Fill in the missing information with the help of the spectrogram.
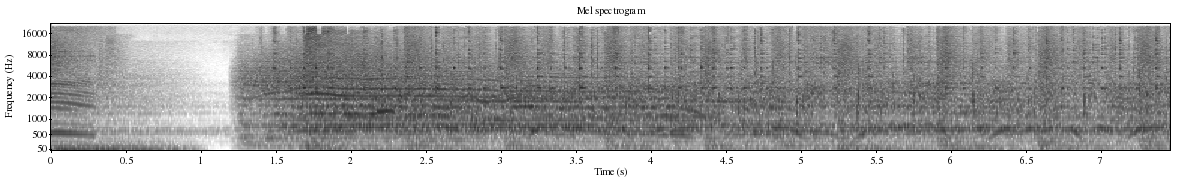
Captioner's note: crowd cheering; uplifting music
